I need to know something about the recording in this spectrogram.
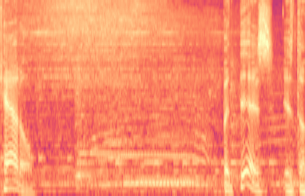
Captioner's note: cows mooing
